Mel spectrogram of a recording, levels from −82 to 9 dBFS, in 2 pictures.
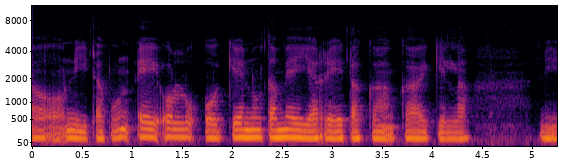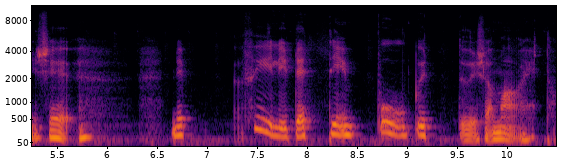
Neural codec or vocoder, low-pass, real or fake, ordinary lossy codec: none; none; real; none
